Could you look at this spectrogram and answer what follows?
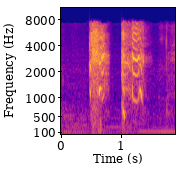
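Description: Two short, high-pitched, airy coughs, deliberately performed as a comic imitation rather than a real cough.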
